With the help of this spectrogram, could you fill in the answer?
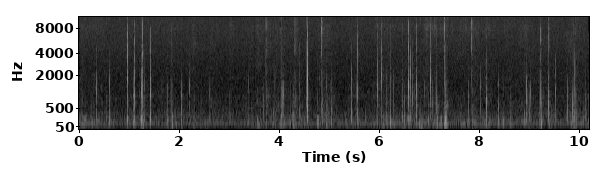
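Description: A pink wide-tooth plastic comb in a clear plastic sleeve, standing on edge, is scratched and tapped through the packaging with fingernails. Dense, irregular crackling clicks and soft plastic taps continue throughout, each sharp and dry with almost no ring, over a low hum.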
